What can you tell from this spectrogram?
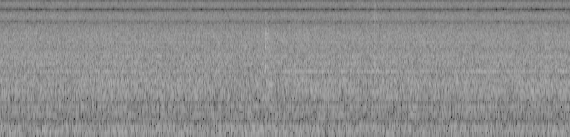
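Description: Steady low hum and hiss of kitchen background noise at a gas stove.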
